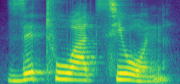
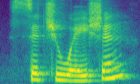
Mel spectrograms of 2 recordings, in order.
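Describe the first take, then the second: First: The ending is a literal 'tsion' sound. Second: The ending is a soft 'shun' sound. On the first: "the German pronunciation" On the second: "the English pronunciation"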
